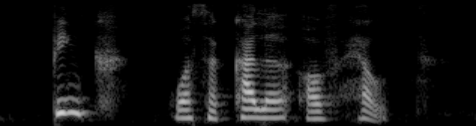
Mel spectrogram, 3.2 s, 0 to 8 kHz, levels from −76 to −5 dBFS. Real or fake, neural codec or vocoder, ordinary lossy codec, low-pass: fake; codec, 16 kHz, 1 kbps, X-Codec, HuBERT features, trained on LibriSpeech; none; 7.2 kHz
